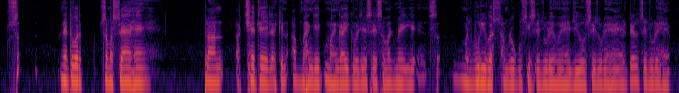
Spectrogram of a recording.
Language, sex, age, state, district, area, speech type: Hindi, male, 60+, Uttar Pradesh, Hardoi, rural, spontaneous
